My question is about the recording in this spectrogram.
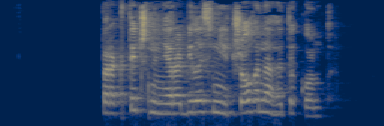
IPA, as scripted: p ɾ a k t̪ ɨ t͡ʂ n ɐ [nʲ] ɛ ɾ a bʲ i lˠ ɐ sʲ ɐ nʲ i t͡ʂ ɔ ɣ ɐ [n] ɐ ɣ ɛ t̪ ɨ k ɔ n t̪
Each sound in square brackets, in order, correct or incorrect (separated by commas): correct, correct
